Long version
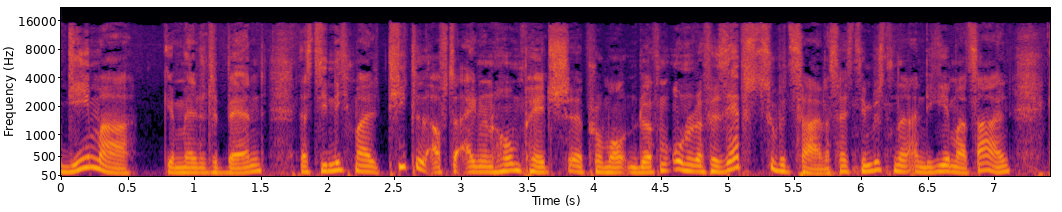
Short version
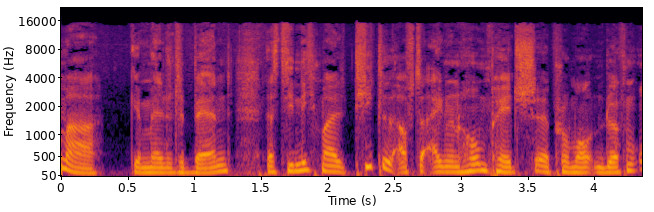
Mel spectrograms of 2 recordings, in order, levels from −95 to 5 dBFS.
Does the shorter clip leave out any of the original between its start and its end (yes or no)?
no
